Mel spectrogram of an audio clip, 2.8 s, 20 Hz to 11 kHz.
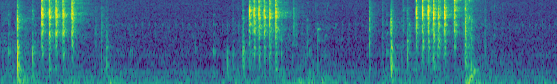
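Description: Ratcheting clicks from a socket wrench tightening a bolt during reassembly of a Husqvarna YTH2242T rider mower, in three quick bursts of close, crisp mechanical clicking separated by short pauses.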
